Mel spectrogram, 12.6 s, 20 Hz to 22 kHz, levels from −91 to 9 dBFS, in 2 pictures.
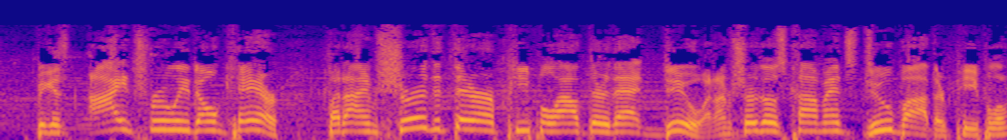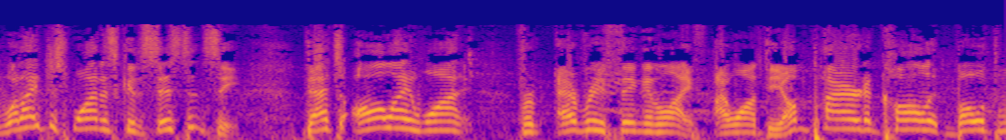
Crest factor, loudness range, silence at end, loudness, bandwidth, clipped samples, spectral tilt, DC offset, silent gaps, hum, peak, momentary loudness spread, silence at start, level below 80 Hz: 12 dB; 2 LU; 0 s; -15 LUFS; 11.5 kHz; under 0.1%; -4 dB/octave; under 0.1%; none; none; -2 dBFS; 4 LU; 0.25 s; -36 dBFS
